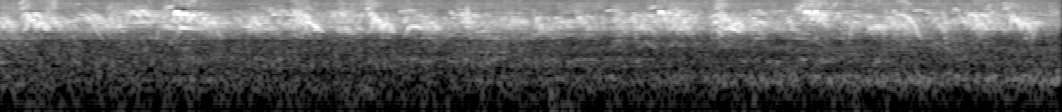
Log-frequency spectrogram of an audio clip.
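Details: Beech hedge full of house sparrows at de Donk, Alblasserwaard, recorded on a Sony Cybershot: a busy flock chatter of short, bright chirps repeated rapidly and overlapping throughout, with faint low outdoor rumble beneath.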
